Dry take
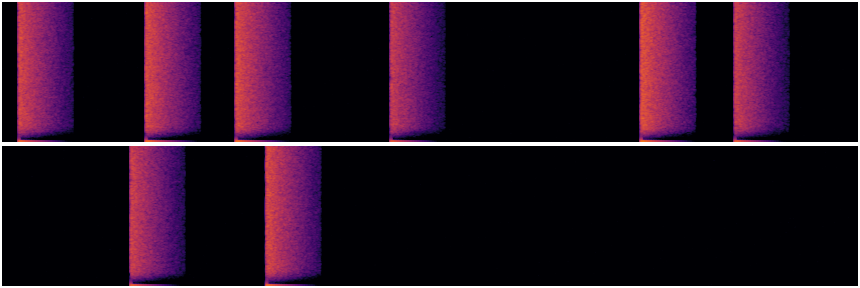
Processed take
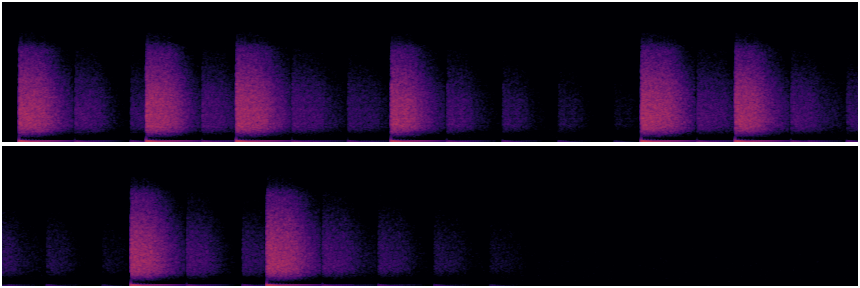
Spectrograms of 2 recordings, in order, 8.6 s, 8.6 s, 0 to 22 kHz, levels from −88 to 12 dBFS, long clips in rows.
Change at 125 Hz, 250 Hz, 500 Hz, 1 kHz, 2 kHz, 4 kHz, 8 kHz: −12.5 dB, −14.5 dB, −15.5 dB, can't be measured, −9.5 dB, −9.5 dB, −14.5 dB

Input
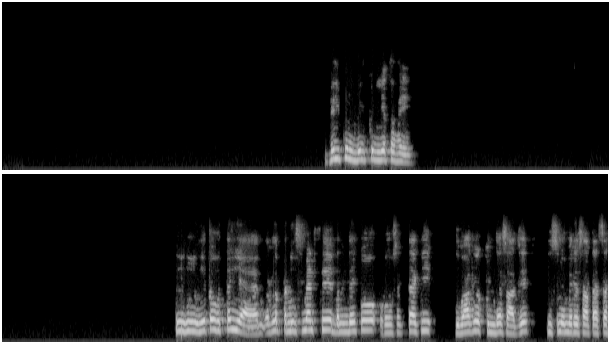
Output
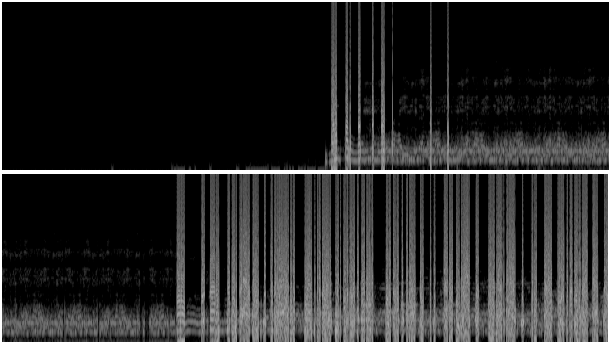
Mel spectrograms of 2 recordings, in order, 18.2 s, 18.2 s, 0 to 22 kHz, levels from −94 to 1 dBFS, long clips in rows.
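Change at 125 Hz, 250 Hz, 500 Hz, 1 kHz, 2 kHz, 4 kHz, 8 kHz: −12.5 dB, −15.5 dB, −16.0 dB, −4.5 dB, +2.0 dB, +3.5 dB, can't be measured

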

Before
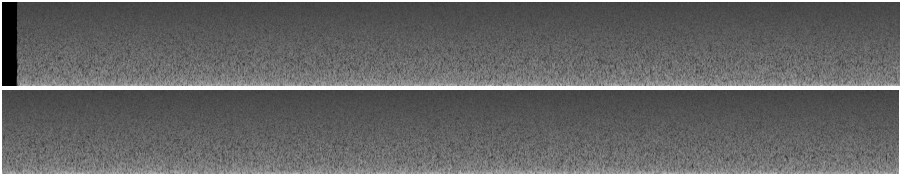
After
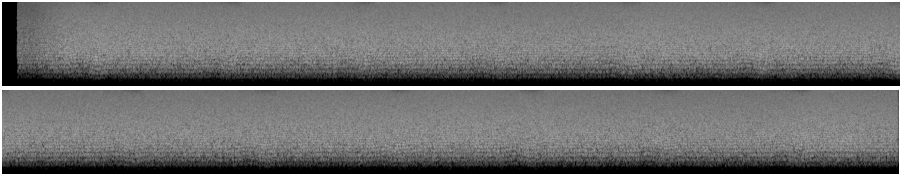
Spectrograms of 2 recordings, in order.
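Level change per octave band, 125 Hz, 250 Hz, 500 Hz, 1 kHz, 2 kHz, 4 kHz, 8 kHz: below −40 dB, below −35 dB, −15.0 dB, +2.5 dB, +10.5 dB, +12.5 dB, +13.0 dB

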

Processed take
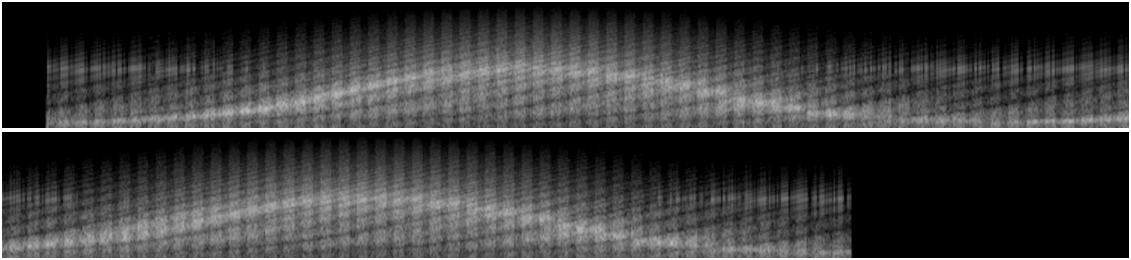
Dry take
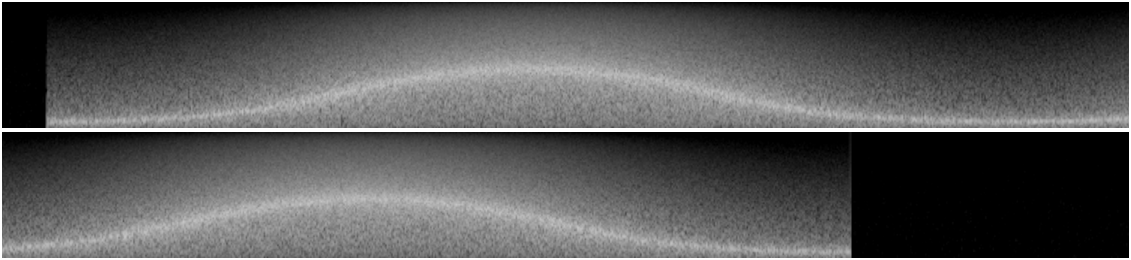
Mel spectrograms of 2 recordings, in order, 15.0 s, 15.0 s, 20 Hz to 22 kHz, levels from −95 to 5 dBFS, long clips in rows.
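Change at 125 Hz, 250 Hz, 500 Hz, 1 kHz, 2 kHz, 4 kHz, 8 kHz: −9.0, −11.0, −7.0, −8.5, −11.0, −13.0, −17.5 decibels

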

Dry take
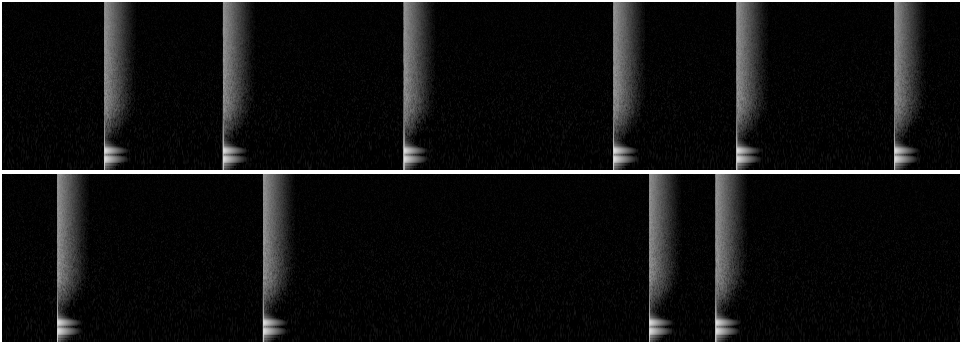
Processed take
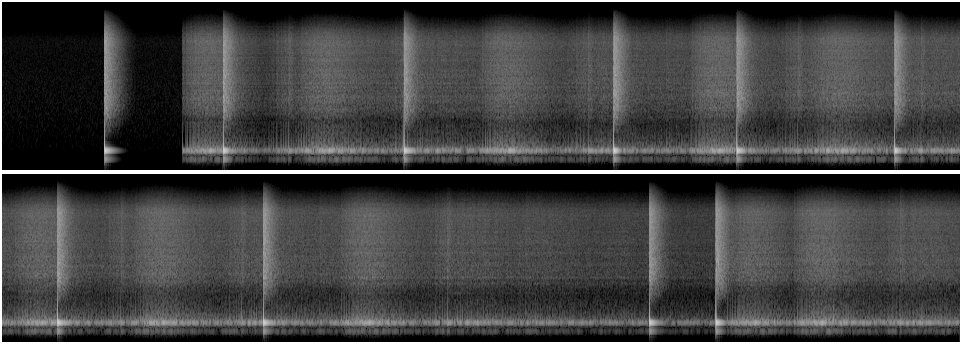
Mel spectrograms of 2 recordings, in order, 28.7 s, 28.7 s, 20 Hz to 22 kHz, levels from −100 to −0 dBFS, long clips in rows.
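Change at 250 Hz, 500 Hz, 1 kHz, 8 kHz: −12.5, −4.0, +1.0, +4.0 decibels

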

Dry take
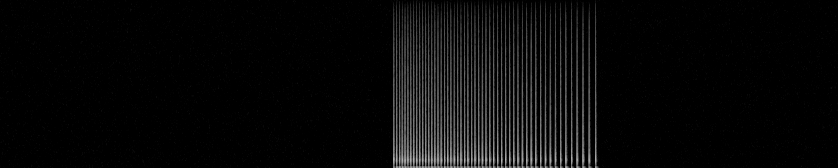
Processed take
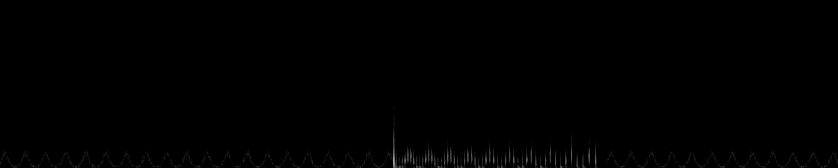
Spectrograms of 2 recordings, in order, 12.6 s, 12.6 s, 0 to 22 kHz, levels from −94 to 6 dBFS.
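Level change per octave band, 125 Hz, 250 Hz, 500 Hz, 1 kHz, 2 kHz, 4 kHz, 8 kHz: −37.0 dB, −23.5 dB, −5.5 dB, −17.0 dB, −25.0 dB, below −35 dB, below −40 dB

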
